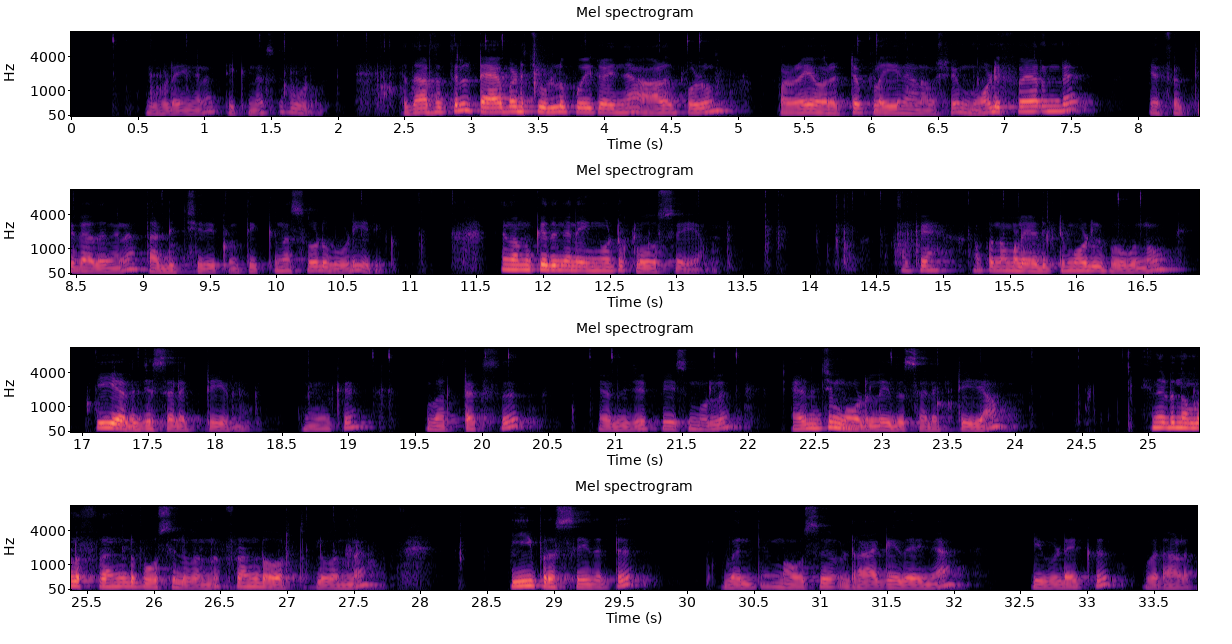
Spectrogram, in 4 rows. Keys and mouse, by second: 1.0 middle click, 2.6 Tab, 4.2 g, 5.9 Tab, 8.1 middle click, 12.8 KP_1, 14.9 Tab, 22.6 middle click, 22.9 middle click, 24.9 KP_1, 27.4 z, 28.1 e.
